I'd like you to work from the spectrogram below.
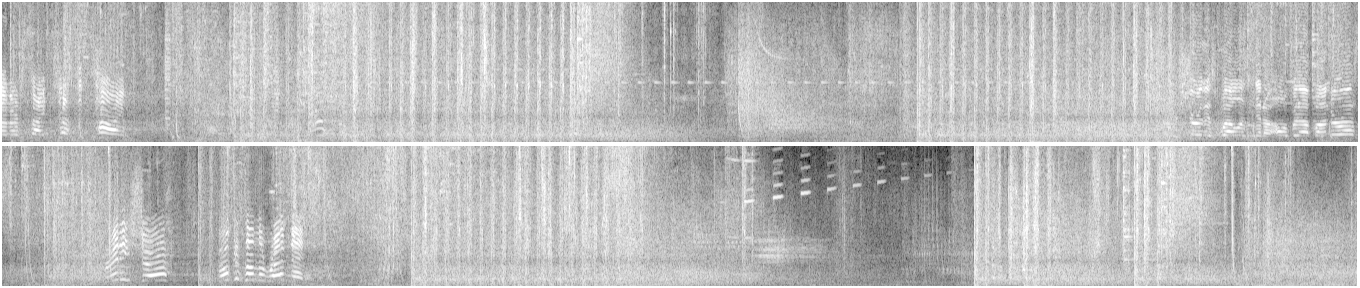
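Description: Turret gunfire in Mass Effect Andromeda arrives as loud bursts of rapid shots separated by short pauses, mixed with game effects and speech.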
